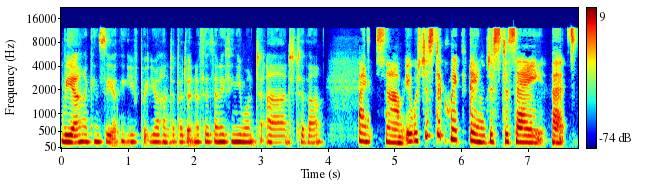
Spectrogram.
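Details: Adult speakers in a meeting, probably two voices; typical speech.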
